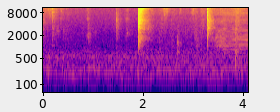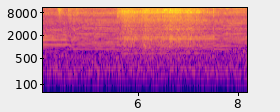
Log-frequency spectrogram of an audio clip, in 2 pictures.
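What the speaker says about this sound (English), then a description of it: "I'm going to use a number 4 clipper guard and take all that hair off." Electric hair clipper fitted with a number 4 guard cutting hair on the sides and back, a few sharp clicks and taps, then a steady faint buzz that continues to the end.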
